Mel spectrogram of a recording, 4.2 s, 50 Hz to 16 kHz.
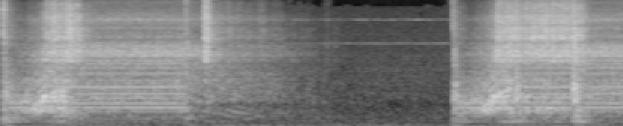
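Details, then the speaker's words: Grizzly G4003 lathe gearbox, after bearing replacement: geared whine cut by a sharp metal-to-metal clunk as it winds down, then restarts and clunks again; problem traced to belt tension, not bearings, shafts or gears. "You hear that clunk at the end and it kind of gives you that metal-to-metal noise."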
